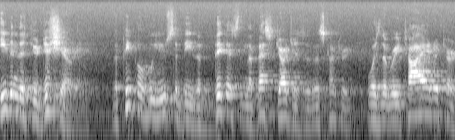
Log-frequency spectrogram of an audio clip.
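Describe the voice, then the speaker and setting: A man speaks at a fairly quick pace in a medium pitch with lively intonation, and the room echo is audible. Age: 80s+. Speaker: real estate executive. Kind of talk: onstage interview. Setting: conference stage with audience. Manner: halting.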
